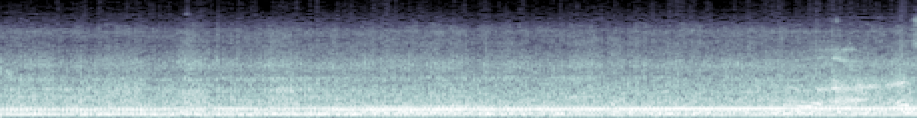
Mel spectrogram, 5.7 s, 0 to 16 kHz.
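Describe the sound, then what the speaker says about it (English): A Lifan King 125 motorcycle engine drones steadily at mid and low revs while riding, a continuous buzzing hum under wind noise, fairly close and without pauses. "I love the noise this bike makes. These sorts of speeds of mid and low revs for it."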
